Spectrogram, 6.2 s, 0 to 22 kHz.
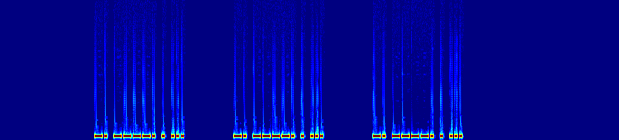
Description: Morse code, heard as a keyed tone, about 47 wpm, 700 Hz. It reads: N9ES N9ES N9ES
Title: USA Call Signs - 4 Characters - Repeated 3x - 50wpm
